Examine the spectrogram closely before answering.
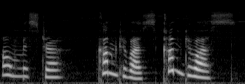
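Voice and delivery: high, sing-out fairy call; high-pitched beckoning pixie. Acted. Voices the pixies' call in the game.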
